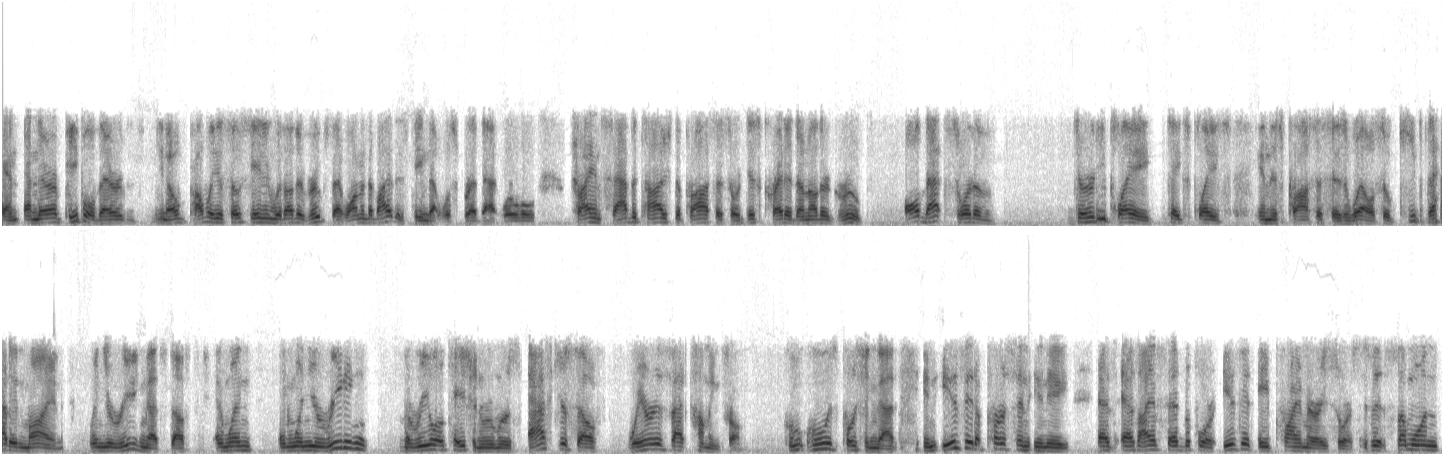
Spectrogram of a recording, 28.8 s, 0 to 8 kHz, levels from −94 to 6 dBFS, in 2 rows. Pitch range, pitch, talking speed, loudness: 120-155 Hz, 140 Hz, 205 wpm, -19 LUFS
